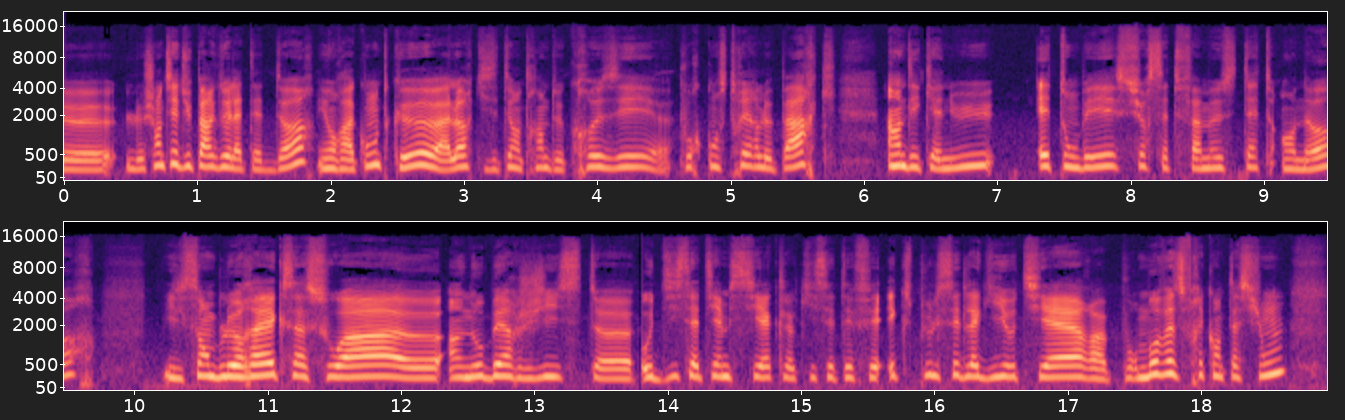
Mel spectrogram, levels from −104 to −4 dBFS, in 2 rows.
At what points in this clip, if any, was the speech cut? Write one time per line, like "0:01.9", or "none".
0:10.1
